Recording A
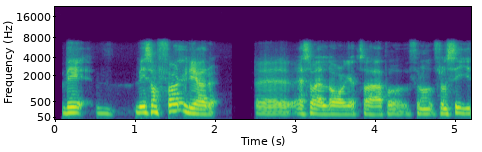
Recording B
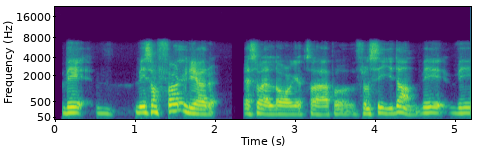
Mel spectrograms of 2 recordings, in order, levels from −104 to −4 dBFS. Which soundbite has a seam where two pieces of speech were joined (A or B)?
B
